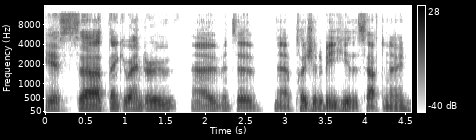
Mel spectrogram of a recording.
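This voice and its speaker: A man with an American accent speaks at a medium pitch and moderate pace, with a dark, mellow tone and ordinary pitch variation. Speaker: trade policy expert. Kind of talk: webinar presentation.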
